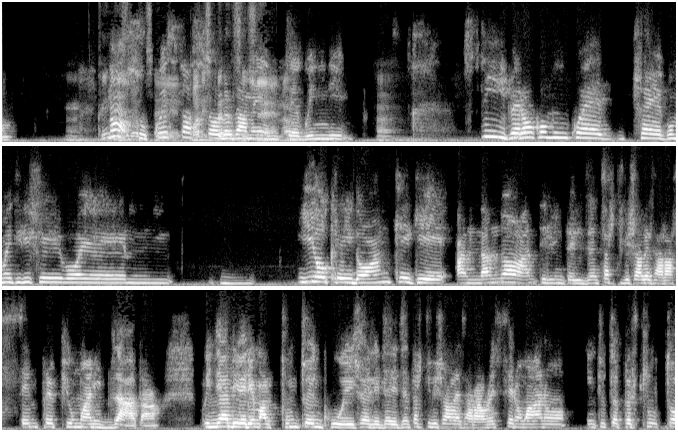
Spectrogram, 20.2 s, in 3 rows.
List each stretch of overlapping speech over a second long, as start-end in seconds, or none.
1.0-3.0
